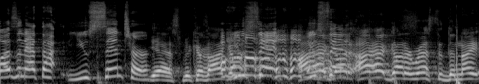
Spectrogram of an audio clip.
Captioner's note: laughing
